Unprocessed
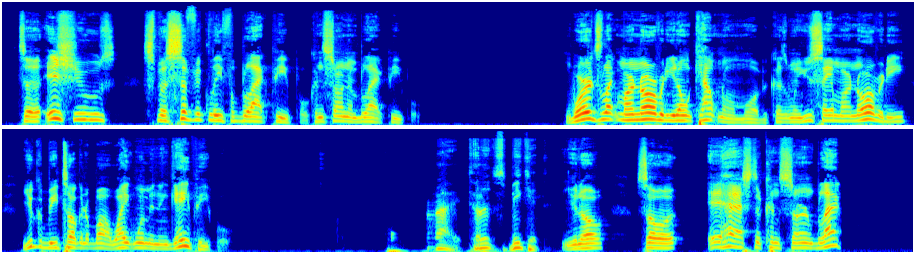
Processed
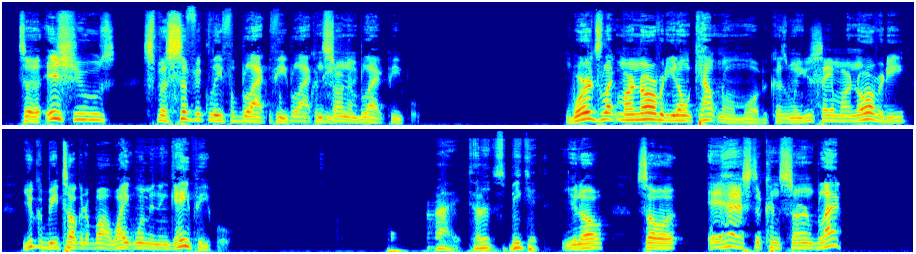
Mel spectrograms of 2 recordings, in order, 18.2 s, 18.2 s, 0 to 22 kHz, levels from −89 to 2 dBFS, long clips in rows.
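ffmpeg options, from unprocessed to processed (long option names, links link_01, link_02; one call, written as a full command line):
ffmpeg -i in.wav -filter_complex "[0:a]asplit=2[link_01][link_02];[link_02]afade=type=in:start_time=2.2:duration=0.01,afade=type=out:start_time=2.98:duration=0.01,aecho=0:1:480|960:0.473151|0.0473151[link_03];[link_01][link_03]amix=inputs=2:normalize=0,asettb=1/sr,asplit=3[link_04][link_05][link_06];[link_04]atrim=end=8.024[link_07];[link_05]atrim=start=8.02:end=8.46,asetpts=PTS-STARTPTS,afade=type=in:duration=0.004:curve=qsin,afade=type=out:start_time=0.436:duration=0.004:curve=qsin,lowpass=2300[link_08];[link_06]atrim=start=8.456[link_09];[link_07][link_08]acrossfade=duration=0.004:curve1=hsin:curve2=qsin[link_10];[link_10][link_09]acrossfade=duration=0.004:curve1=qsin:curve2=hsin,asettb=1/sr,asplit=3[link_11][link_12][link_13];[link_11]atrim=end=16.234[link_14];[link_12]atrim=start=16.23:end=16.71,asetpts=PTS-STARTPTS,afade=type=in:duration=0.004:curve=qsin,afade=type=out:start_time=0.476:duration=0.004:curve=qsin,asuperstop=centerf=740:order=12:qfactor=2.7[link_15];[link_13]atrim=start=16.706[link_16];[link_14][link_15]acrossfade=duration=0.004:curve1=hsin:curve2=qsin[link_17];[link_17][link_16]acrossfade=duration=0.004:curve1=qsin:curve2=hsin" out.wav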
